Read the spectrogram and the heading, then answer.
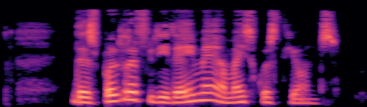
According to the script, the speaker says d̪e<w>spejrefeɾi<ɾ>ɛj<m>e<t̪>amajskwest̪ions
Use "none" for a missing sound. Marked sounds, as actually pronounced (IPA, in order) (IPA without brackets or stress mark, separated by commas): none, ɾ, m, none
